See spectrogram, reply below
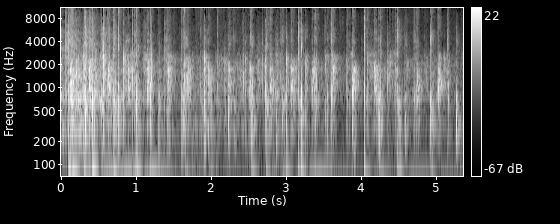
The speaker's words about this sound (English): So congratulations to all of you. Let's hear it for our artists.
